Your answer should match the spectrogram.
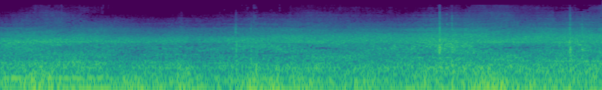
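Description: Steady road traffic noise from cars on the roadway beside the walkway, with a low rumble underneath.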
